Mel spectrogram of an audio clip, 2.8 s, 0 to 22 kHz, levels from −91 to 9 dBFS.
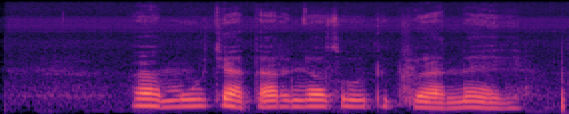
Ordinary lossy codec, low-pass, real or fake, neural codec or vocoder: none; none; fake; vocoder, 44.1 kHz, 128 mel bands every 512 samples, BigVGAN v2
